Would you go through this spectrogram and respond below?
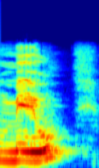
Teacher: vocês percebem que o E fica mais forte e o U fica mais fraco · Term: ditongo decrescente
